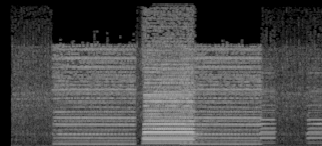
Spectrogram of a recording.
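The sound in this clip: Car horns honk in a traffic jam of holiday return traffic, several loud sustained blasts overlapping and changing pitch one after another, with no talk.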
